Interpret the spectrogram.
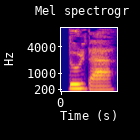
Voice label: "nolda", Korean, play

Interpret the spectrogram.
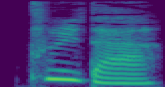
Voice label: "pulda", Korean word

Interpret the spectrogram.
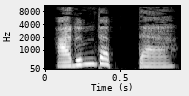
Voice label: korean beautiful

